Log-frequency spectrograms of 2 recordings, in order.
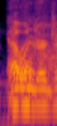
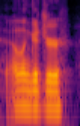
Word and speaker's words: Ehlinger: I mean, Ehlinger, hard, hard G, Ehlinger.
